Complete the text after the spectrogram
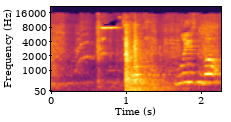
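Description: A door thumps.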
